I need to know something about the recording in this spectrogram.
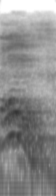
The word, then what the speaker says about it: of: a very short preposition of? We don't count the F in the of. When we were in the first grade, our subconscious was programmed that once you pronounce that is V.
